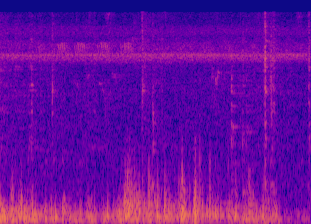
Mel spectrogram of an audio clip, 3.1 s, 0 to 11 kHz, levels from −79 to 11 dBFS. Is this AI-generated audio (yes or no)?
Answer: no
